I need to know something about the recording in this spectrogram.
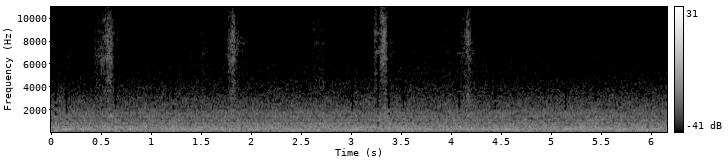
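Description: Trading cards rustle and slide softly as they are shuffled by hand.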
